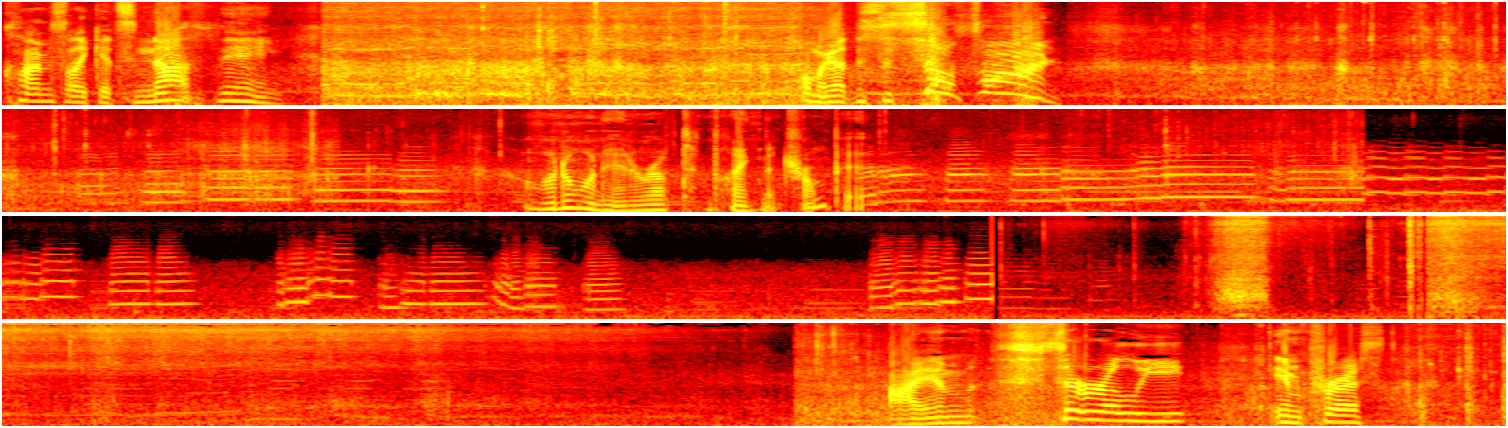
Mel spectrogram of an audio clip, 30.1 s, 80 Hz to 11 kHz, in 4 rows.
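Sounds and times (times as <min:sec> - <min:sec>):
trumpet playing held notes: 0:11.9 - 0:18.2
steady rushing noise: 0:22.1 - 0:27.9.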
